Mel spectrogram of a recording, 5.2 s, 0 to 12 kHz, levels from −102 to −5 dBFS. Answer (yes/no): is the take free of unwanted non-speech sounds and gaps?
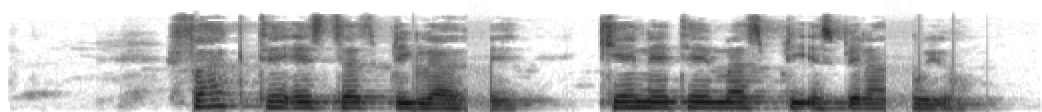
no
